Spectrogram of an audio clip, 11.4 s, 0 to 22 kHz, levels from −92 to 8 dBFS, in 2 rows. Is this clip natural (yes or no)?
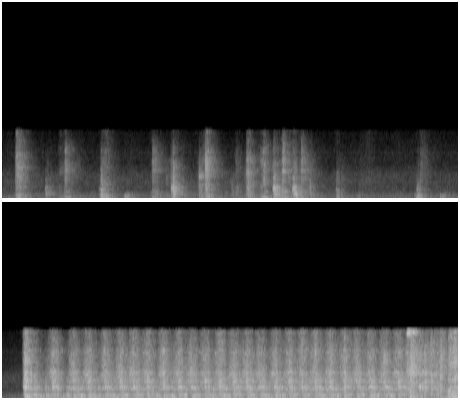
no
